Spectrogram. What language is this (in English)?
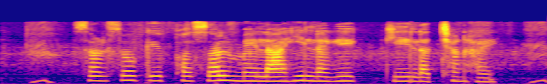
Magahi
